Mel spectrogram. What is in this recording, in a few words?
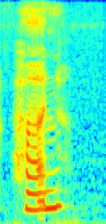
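"hon", US English; pronunciations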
